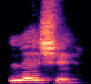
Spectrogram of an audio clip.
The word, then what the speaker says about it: leisure: We have zebra, leisure, boys, exact. As much as we pronounce this as leisure, it is not leisure. It is not the Z sound that is there.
